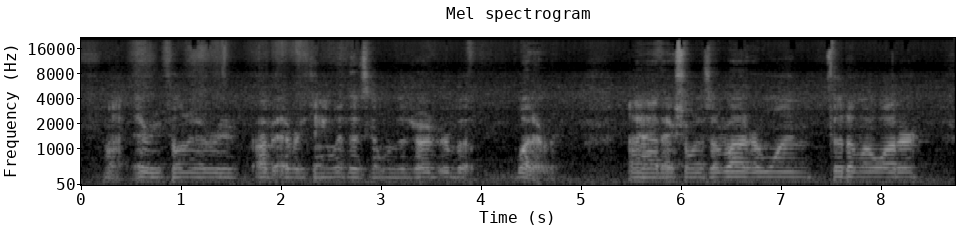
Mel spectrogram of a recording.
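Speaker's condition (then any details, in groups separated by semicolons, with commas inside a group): Traumatic brain injury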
